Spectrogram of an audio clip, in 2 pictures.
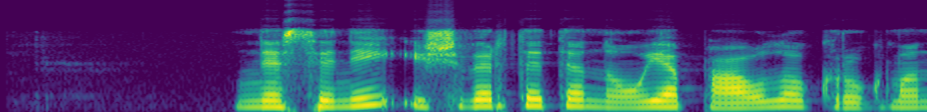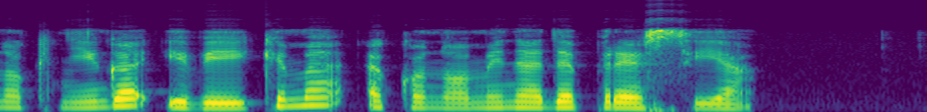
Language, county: Lithuanian, Panevėžys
